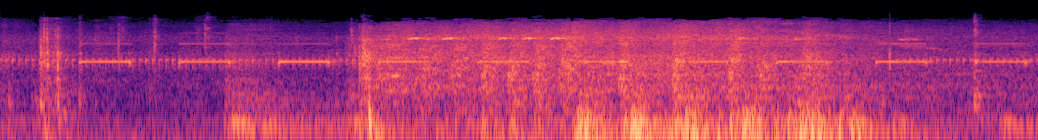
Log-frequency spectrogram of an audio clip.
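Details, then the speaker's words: Eagle Summit engine after reinstalling the cylinder head with a new head gasket and correcting wrongly set valve lash adjusters, cranking with the spark plugs unhooked. The starter turns at an even, steady rhythm; compression sounds just right. "That sounds perfect. Compression sounds just right."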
